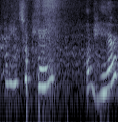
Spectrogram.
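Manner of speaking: crying comfort. Acted. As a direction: comfort her through your own tears. Distressed mother comforting her child.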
